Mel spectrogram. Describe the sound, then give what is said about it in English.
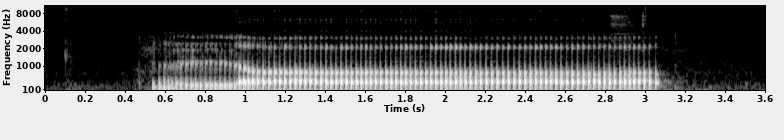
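A single sustained, extremely low vocal fry growl at about 30 hertz lasting a couple of seconds, loud, its rough buzz made of audibly separate rattling pulses, starting abruptly and cutting off cleanly. “Exactly, it gets to the point down there where you can hear the individual vibrations.”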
